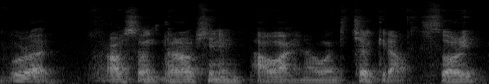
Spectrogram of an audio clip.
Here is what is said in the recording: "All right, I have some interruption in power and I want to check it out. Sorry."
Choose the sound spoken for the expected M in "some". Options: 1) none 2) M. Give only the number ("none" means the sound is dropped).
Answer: 1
